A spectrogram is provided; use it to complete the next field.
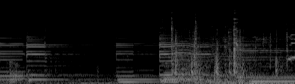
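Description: Horses clip-clop on a hard surface with a steady run of hoof knocks, and a loud whinny rises over them.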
